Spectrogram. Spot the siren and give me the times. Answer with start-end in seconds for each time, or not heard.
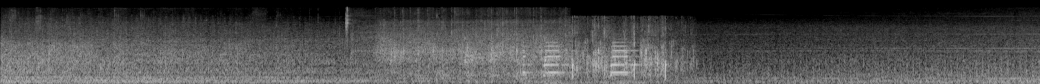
not heard.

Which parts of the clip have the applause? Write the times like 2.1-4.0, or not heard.
0.0-7.0.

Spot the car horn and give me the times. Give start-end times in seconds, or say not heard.
5.2-6.5.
